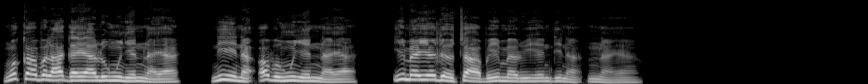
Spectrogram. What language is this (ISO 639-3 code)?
ibo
